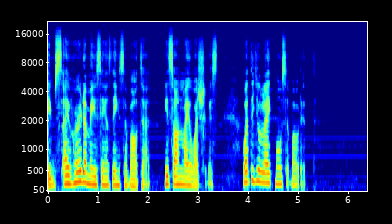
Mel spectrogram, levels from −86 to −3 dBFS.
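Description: From 3.04 s, just after "on my", to the end, crude rate conversion sets in: 48 kHz audio converted to 44.1 kHz by linear interpolation without filtering. A gritty, inharmonic fizz, roughly 35 dB down, trails louder, brighter speech. A spectrogram shows faint aliased lines unrelated to the harmonics.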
